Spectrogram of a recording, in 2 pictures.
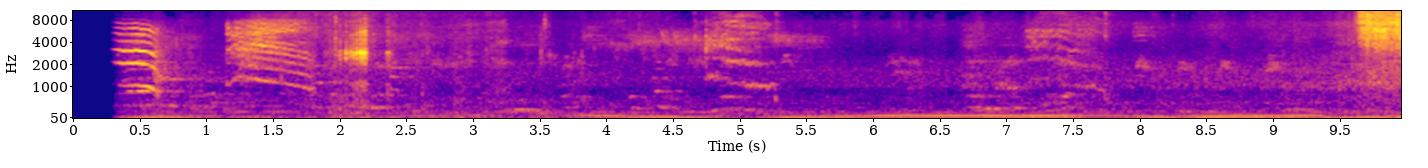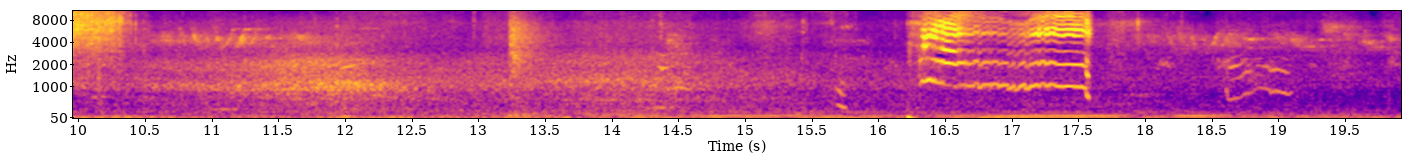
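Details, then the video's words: Hungry stray kittens waiting for their mother's return, calling to be fed: high, rising-and-falling meows, several early and a cluster near the end, over a steady low hum and background noise. "Kittens waiting for their mother's return want to eat."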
